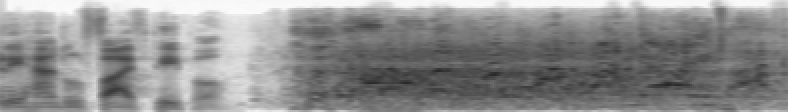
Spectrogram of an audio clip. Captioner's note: laughter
